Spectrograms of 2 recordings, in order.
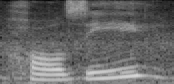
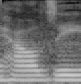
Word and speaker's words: Halsey: with love featuring halsey halsey however you want to pronounce it i switch it up i say halsey halsey this song i'm a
